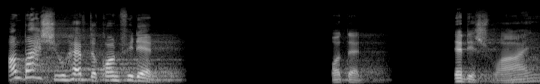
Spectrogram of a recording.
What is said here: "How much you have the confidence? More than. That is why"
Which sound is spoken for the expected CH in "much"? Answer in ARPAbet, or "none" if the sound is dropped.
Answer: S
